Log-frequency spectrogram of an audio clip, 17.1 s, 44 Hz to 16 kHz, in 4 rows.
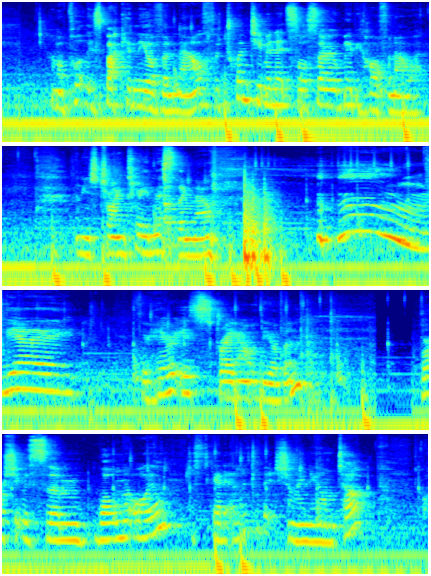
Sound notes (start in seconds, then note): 8.8 sarcastic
